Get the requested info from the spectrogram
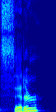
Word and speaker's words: Seder: Saturday Night Seder? S-E-D-E-R.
